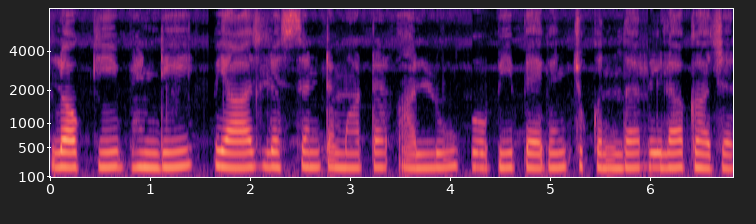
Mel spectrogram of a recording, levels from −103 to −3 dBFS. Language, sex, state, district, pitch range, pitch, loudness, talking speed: Hindi, female, Uttar Pradesh, Budaun, 205-215 Hz, 210 Hz, -34 LUFS, 105 wpm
